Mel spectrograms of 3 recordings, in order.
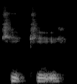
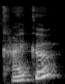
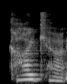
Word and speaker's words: Keike: problem really but um my name is actually pronounced kaiko kaika yeah it doesn't no it doesn't matter it's probably a bit hard for English speakers um but anyway um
